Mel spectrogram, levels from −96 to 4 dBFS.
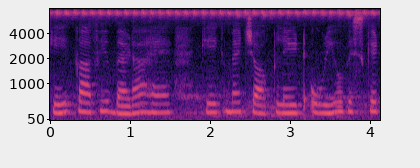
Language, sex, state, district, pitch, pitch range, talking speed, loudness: Hindi, female, Maharashtra, Aurangabad, 235 Hz, 225-250 Hz, 145 wpm, -33 LUFS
